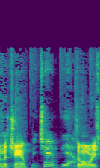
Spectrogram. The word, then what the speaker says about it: Machamp: Machamp, yeah.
